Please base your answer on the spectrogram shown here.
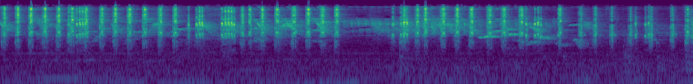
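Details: Velvet-fronted nuthatch recorded as a masteran for training champion birds. Rapid high clicking chips repeat in a steady series, with a short break near the middle and faint whistles mixed in.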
